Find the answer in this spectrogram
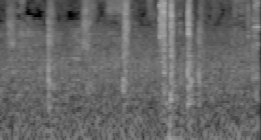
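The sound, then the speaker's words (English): A limousine's engine hums steadily while a few sharp clicks and thumps of a car door and window land in quick succession over the low rumble. “What an amazing car! A limousine?”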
